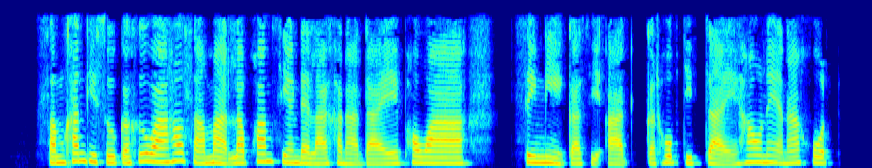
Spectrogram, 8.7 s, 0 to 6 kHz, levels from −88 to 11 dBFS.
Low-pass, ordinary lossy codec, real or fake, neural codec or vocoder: 5.4 kHz; MP3, 32 kbps; fake; codec, 16 kHz, 8 kbps, FunCodec, trained on Chinese and English, 25 frames a second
